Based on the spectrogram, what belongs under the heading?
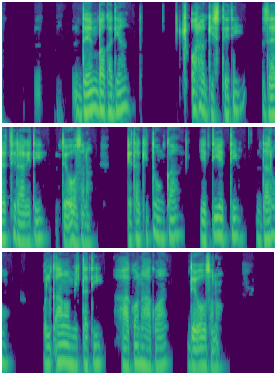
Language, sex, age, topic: Gamo, male, 25-35, agriculture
